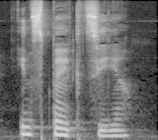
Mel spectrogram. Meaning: inspection
- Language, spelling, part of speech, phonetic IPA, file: Ukrainian, інспекція, noun, [inˈspɛkt͡sʲijɐ], Uk-інспекція.ogg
